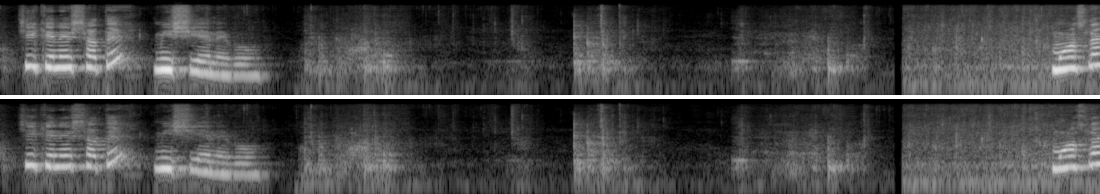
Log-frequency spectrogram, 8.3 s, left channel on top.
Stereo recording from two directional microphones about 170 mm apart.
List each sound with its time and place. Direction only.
0.1 s speech: 45° left (ahead or behind)
7.9 s speech: 45° left (ahead or behind)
